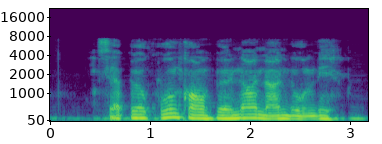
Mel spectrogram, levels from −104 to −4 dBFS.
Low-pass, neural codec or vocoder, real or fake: 7.2 kHz; codec, 16 kHz, 4 kbps, FunCodec, trained on LibriTTS, 50 frames a second; fake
